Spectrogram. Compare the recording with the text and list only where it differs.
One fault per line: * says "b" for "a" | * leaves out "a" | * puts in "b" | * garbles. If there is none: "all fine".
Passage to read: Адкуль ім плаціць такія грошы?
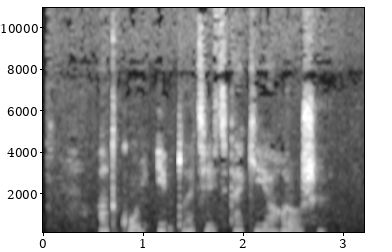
all fine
